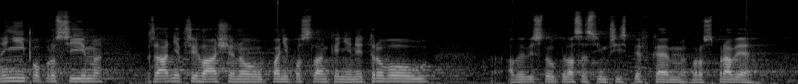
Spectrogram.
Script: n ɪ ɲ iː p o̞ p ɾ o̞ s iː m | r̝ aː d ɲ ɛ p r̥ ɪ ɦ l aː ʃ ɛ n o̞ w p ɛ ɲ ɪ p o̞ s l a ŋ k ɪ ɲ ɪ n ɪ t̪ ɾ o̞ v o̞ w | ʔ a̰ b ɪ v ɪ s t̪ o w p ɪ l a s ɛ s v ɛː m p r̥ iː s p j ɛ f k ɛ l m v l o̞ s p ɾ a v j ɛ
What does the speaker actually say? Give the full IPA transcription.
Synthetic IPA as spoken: n ɪ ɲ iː p o̞ p ɾ o̞ s iː m | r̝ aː d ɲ ɛ p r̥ ɪ ɦ l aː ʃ ɛ n o̞ w p a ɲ ɪ p o̞ s l a ŋ k ɪ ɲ ɪ n ɪ t̪ ɾ o̞ v o̞ w | ʔ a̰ b ɪ v ɪ s t̪ o w p ɪ l a s ɛ s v iː m p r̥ iː s p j ɛ f k ɛ m v ɾ o̞ s p ɾ a v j ɛ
